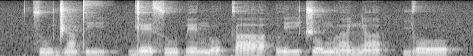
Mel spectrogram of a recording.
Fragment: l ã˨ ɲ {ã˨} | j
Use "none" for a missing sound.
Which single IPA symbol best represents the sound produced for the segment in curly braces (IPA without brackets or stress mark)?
ã˦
